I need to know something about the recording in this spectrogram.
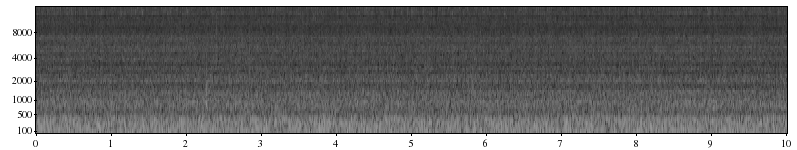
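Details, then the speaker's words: Oil-fired furnace burner restarted on purge mode to bleed out air after service: a steady roaring rush of blower and flame. "Oh, she went off on safety again."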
